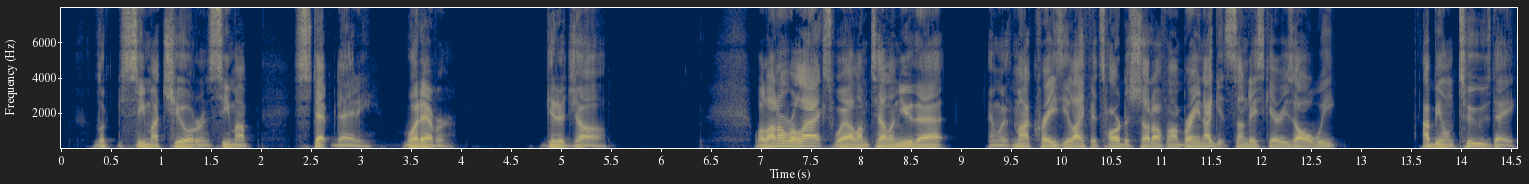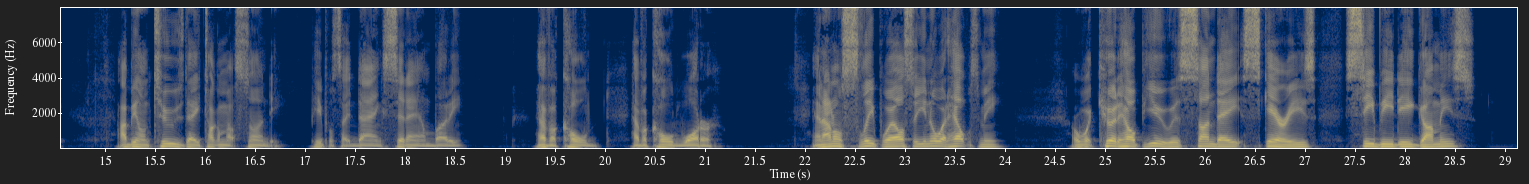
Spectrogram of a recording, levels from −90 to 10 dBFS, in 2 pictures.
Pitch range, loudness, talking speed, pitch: 105-125 Hz, -20 LUFS, 170 wpm, 115 Hz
